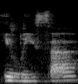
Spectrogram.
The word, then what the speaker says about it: Elisa: I hate to correct you but my pronunciation for my name is Elisa.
